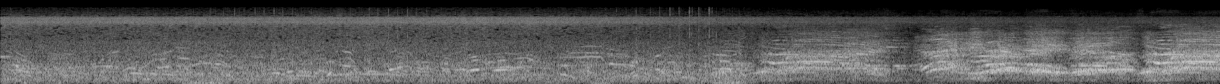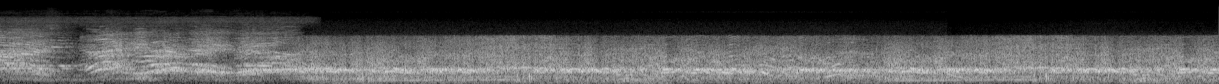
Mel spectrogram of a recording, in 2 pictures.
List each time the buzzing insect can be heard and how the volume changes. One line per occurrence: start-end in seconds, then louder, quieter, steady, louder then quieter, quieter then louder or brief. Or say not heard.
not heard.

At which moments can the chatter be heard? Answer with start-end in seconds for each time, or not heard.
0.0-24.3.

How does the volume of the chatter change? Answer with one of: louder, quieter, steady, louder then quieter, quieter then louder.
louder.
